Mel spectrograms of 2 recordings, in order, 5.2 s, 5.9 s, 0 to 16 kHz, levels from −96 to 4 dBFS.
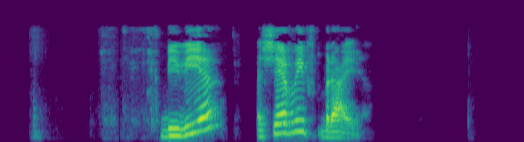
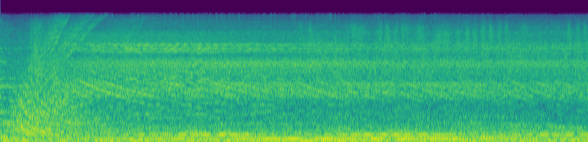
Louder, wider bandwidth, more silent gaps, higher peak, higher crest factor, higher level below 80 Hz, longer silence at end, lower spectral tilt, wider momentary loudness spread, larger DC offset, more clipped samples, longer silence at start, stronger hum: second, -16 LUFS vs -9 LUFS; second, 8 kHz vs 11 kHz; neither; about the same, -2 dBFS vs 0 dBFS; first, 18 dB vs 8 dB; second, -62 dBFS vs -14 dBFS; first, 1.7 s vs 0 s; about the same, -4 dB/octave vs -4.5 dB/octave; first, 19 LU vs 3 LU; second, under 0.1% vs 0.6%; second, under 0.1% vs 0.6%; first, 1.6 s vs 0 s; neither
